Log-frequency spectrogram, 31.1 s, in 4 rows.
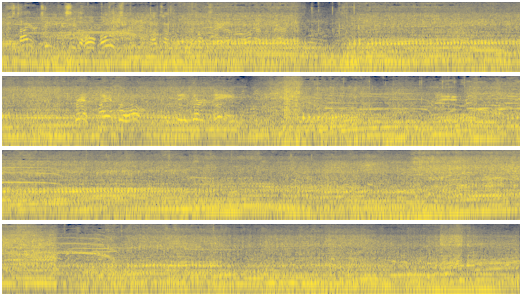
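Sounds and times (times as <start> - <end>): car engines revving: 0.0 - 31.0.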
